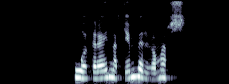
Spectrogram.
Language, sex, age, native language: Icelandic, female, 40-49, Icelandic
